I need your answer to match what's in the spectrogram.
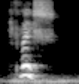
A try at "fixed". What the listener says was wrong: Okay, with T sound again at the end.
